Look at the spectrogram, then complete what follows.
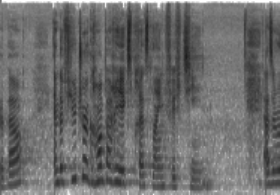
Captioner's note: non-english speech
